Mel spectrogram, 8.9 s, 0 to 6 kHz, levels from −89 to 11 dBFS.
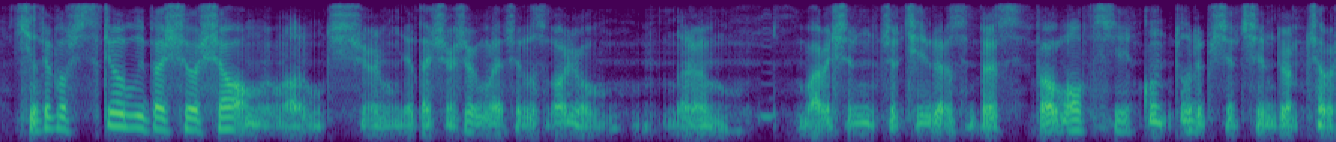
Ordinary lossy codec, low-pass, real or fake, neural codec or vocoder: none; 5.4 kHz; fake; autoencoder, 44.1 kHz, a latent of 192 numbers a frame, MeloTTS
